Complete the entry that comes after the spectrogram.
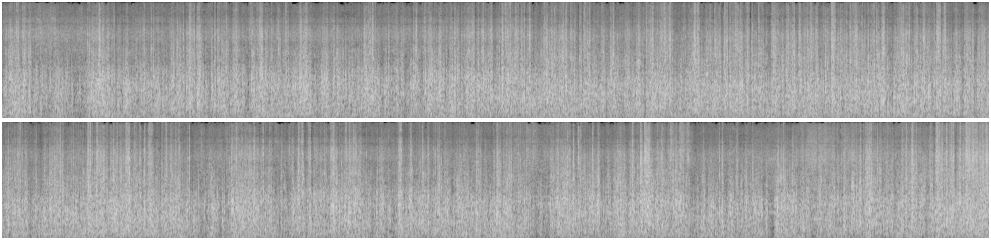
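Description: Indian Railways express train running at speed: steady wheel-on-rail rumble and clatter, heavily mixed with wind buffeting the microphone held outside the coach.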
